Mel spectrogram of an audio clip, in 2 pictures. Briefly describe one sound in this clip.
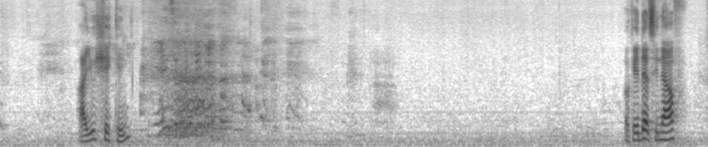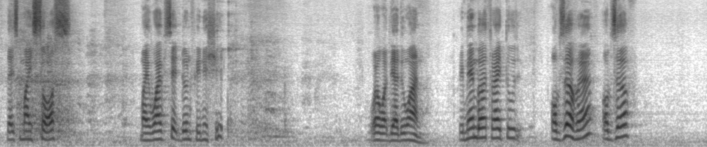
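A young woman speaks calmly into a microphone, with pauses.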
